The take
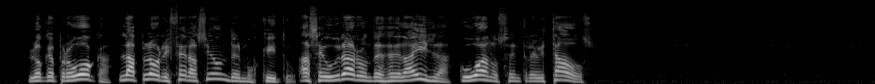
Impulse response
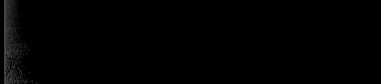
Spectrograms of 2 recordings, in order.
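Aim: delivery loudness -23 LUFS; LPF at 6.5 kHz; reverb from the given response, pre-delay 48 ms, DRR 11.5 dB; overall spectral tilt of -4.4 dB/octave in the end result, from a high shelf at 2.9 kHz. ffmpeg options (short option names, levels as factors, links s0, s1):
-filter_complex "[0:a]lowpass=6500,highshelf=f=2900:g=-6.5,asplit=2[s0][s1];[1:a]atrim=start_sample=2205,adelay=48[s2];[s1][s2]afir=irnorm=-1:irlink=0,volume=0.251[s3];[s0][s3]amix=inputs=2:normalize=0,volume=1.68"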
